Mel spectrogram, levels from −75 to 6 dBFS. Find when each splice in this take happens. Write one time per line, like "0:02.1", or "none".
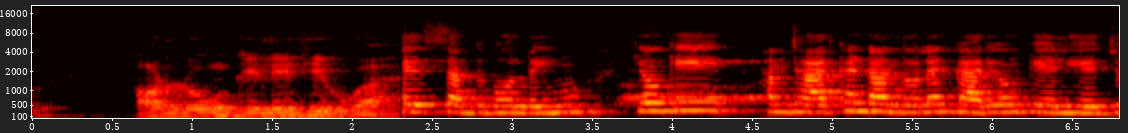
0:02.3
